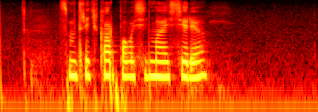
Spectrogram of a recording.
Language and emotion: Russian, neutral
